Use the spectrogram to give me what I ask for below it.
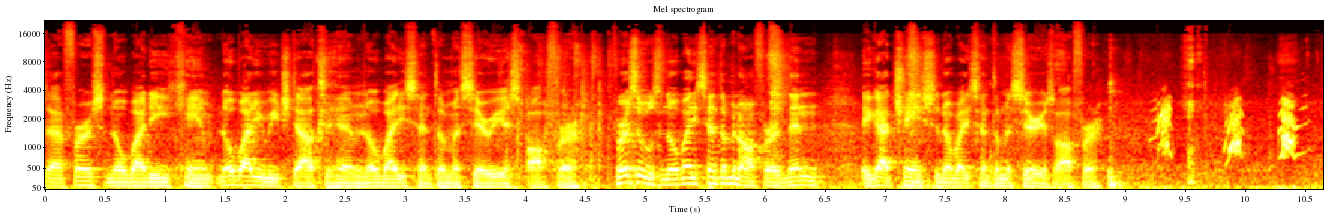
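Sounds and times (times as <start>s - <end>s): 
speech: 0.0s - 9.7s
dog barking and whimpering: 9.2s - 10.6s.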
